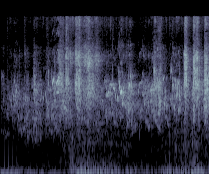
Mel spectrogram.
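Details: Budgerigar flock chirping: dense, overlapping high squawks and twittering chatter, continuous and lively, with no other clear sounds.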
